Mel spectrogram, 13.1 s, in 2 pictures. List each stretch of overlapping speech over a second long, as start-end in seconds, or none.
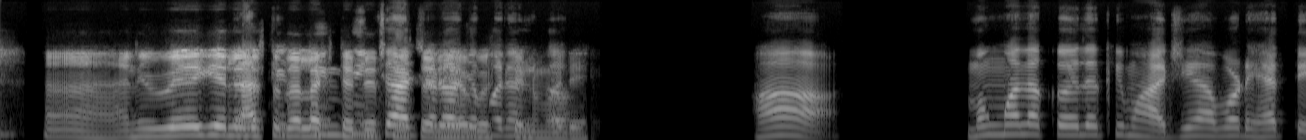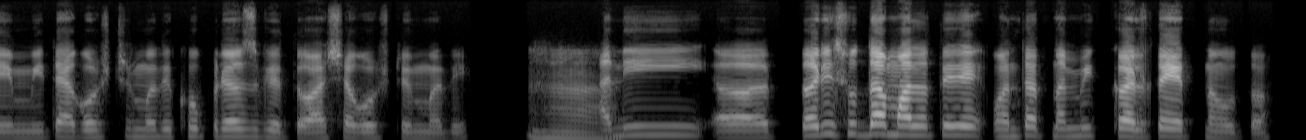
1.2-2.8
